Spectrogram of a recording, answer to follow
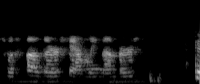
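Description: A woman talking, her voice thin and narrow like a telephone recording. She stops about one and a half seconds in, followed by a short pause.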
